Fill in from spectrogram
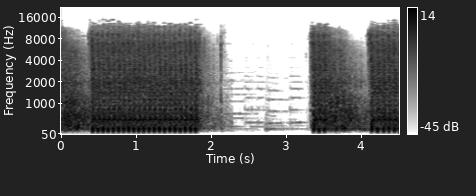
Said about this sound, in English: Suddenly, a blast of machine gun slugs hammer at the vigilante.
